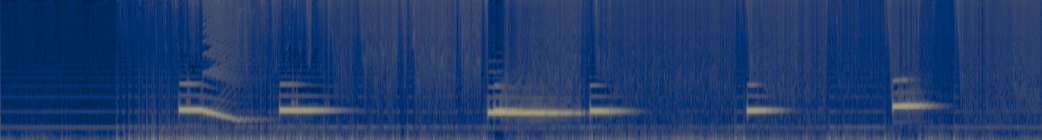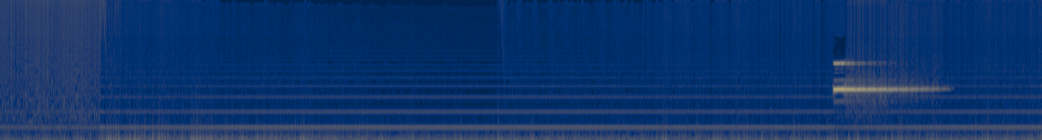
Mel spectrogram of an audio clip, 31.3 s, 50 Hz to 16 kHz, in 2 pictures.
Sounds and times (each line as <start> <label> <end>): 1.8 tiny interference 18.5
